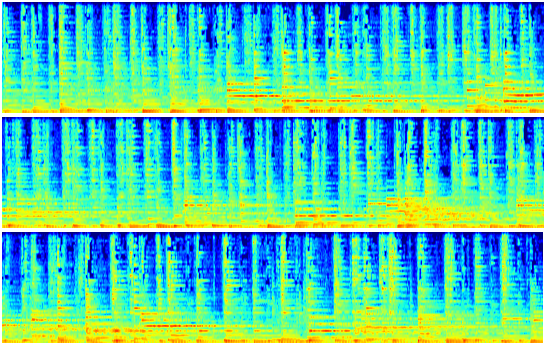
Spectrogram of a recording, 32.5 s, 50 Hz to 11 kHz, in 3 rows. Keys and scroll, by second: 4.2 space, 10.4 space, 20.6 0, 22.4-23.4 typing, 25.9 space, 30.1 space.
